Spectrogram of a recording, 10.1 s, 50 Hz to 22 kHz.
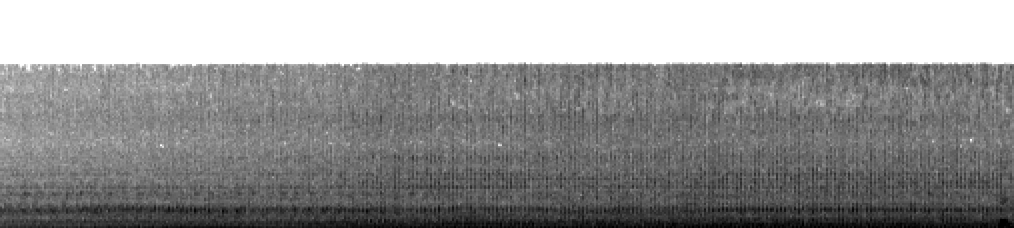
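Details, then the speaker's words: Ford Fiesta 1.4 TDCi diesel after heavy maintenance: steady, even idle clatter at about four beats a second with a smooth low hum; the earlier slight delayed start is fixed, idle normal. "Sanki araçta bir iki saniyelik geç çalışma vardı. O da düzeldi. Gayet güzel oldu."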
